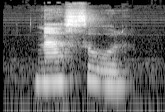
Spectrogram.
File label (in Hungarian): rossz, romani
